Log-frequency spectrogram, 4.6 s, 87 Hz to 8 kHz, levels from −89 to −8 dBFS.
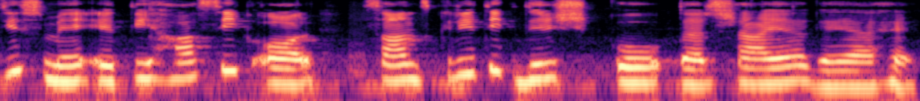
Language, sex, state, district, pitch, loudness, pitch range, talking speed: Hindi, female, Jharkhand, Garhwa, 210 Hz, -14 LUFS, 185-240 Hz, 115 wpm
